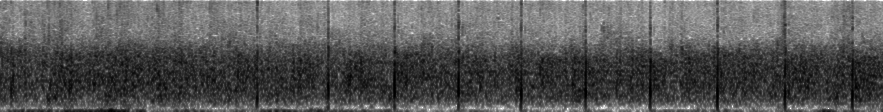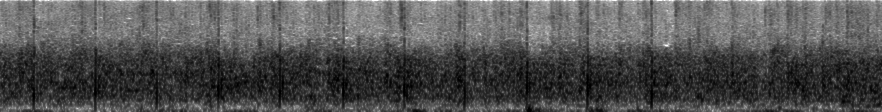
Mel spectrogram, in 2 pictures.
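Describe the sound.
Audience applause welcomes a speaker at UC Santa Barbara: a dense, steady wash of many hands clapping, unbroken for the whole stretch.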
